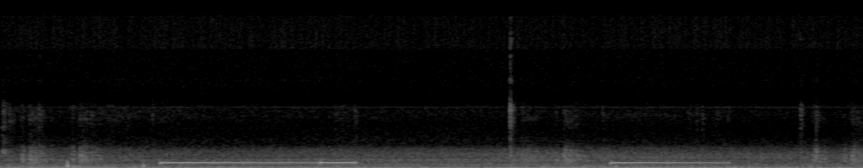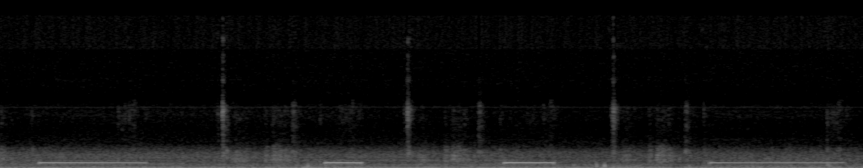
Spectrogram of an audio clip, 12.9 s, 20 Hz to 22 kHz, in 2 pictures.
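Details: 2005 Chevy Silverado LT, key on: a few short even warning chimes in a quiet cab, no starter click or cranking; no crank, no start unless the driver's door is opened and closed.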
